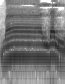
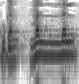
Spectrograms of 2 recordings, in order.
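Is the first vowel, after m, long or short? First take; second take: long; short. First: The vowel after m is held long. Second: The vowel after m is kept short. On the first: The speaker calls it right. "Tapi panjang mannya" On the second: The speaker calls it wrong.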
